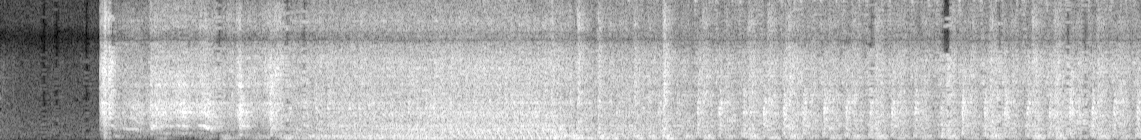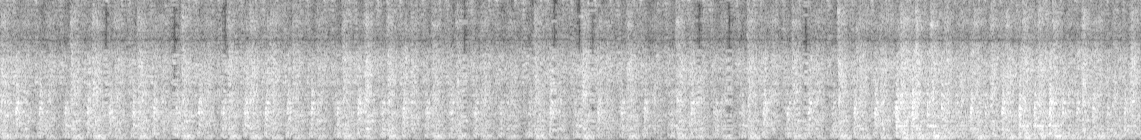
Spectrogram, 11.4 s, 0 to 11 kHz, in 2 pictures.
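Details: 1998 Polaris Sportsman 500 first start after head gasket, camshaft and carburetor rebuild: engine catches cleanly and settles into a steady, even idle with no knocks or misses, partly covered by music; runs healthy.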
